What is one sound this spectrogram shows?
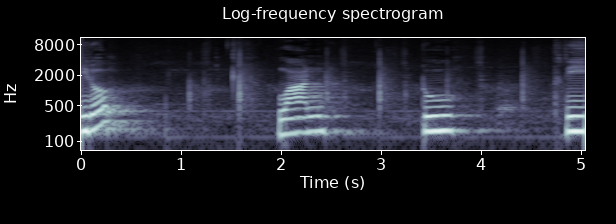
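A man speaks in drawn-out phrases close to a microphone.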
